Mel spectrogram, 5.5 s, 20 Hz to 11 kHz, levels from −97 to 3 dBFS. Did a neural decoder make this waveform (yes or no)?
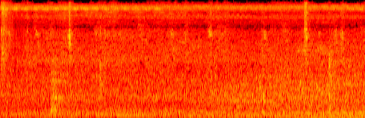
no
